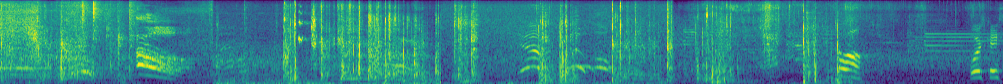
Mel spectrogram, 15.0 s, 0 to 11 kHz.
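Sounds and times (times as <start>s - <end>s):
bikes knocking and rattling on ramps: 3.6s - 7.2s, 8.1s - 12.9s
short squeaks: 4.4s - 4.8s.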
